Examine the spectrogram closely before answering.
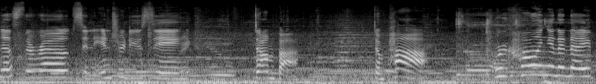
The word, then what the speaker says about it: Dampa: Dampa.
